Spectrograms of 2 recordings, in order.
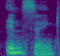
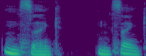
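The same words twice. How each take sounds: First: "In sync" with a clear vowel before the n; full vowel first. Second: Sung, "N sync" with no vowel before the n; bare hummed N. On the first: Showing cohost what the name is not, full vowel. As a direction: voice a whole syllable "In". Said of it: "It's not, it's not". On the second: Sung, showing cohost what the name is, bare N. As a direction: start "N sync" straight on a short hum. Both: Shown as a demonstration.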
